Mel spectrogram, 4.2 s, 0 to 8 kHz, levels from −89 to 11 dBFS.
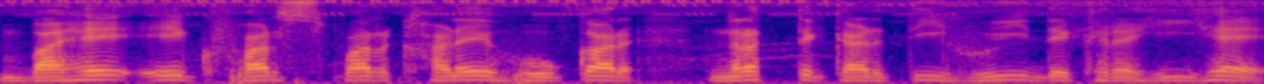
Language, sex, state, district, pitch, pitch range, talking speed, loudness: Hindi, male, Chhattisgarh, Bilaspur, 145 Hz, 130-155 Hz, 185 wpm, -22 LUFS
